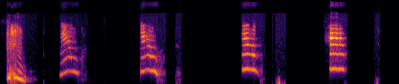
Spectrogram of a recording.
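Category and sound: animal, cat meowing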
